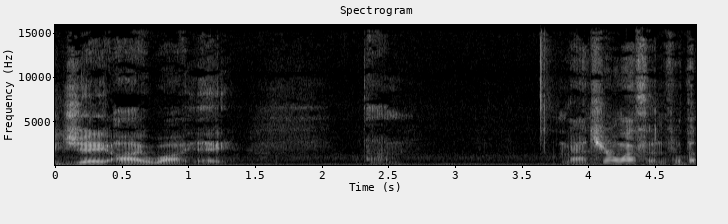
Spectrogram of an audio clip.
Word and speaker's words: Jiya: Someone just said Gia. It's actually Jiya.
